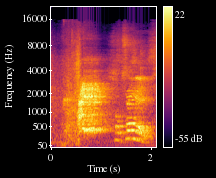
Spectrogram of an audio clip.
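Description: A man's short, loud shout about half a second in, followed by a few words of speech near the end.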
